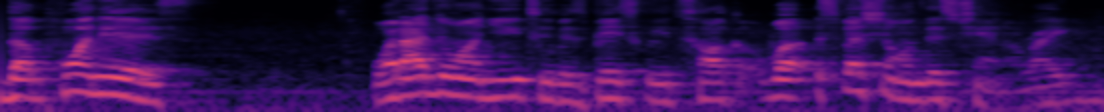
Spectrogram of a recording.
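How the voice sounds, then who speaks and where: A man's fairly high voice with ordinary pitch variation at a moderate pace, plus audible room echo. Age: 40s. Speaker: YouTuber, IT support worker. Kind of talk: casual vlog monologue. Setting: at home. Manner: repetitive, conversational.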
